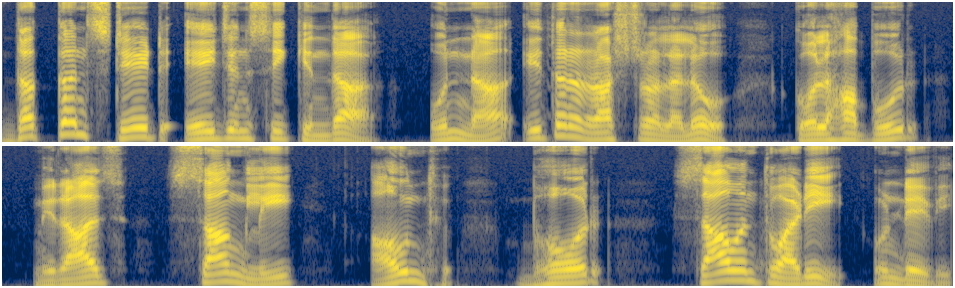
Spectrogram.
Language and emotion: Telugu, neutral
